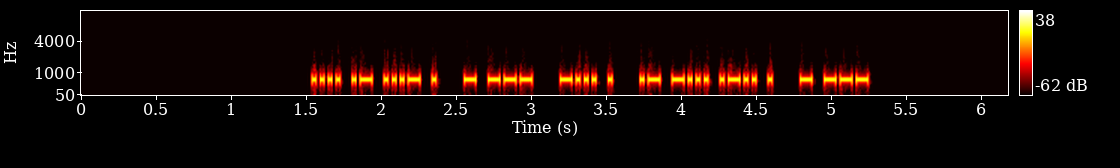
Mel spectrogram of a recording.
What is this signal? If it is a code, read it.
Morse code, heard as a keyed tone, about 48 wpm, 700 Hz. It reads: HAVE TO BE ABLE TO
